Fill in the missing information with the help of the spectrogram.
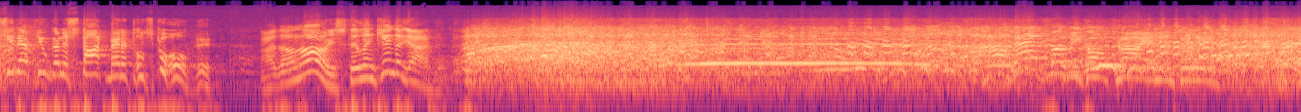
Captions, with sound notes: When is your nephew going to start medical school? I don't know, he's still in kindergarten. [SOBBING] Now that's what we call crying in Toledo.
